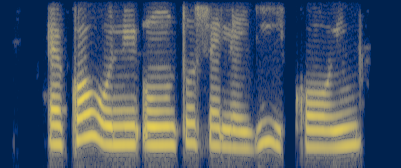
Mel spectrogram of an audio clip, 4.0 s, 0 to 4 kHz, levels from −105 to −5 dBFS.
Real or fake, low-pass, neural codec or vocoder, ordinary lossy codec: real; 3.6 kHz; none; Opus, 32 kbps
